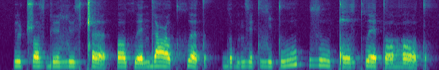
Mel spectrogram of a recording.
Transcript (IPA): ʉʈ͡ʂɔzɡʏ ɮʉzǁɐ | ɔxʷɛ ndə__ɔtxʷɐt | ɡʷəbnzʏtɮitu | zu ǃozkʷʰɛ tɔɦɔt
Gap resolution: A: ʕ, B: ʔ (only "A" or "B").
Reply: A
